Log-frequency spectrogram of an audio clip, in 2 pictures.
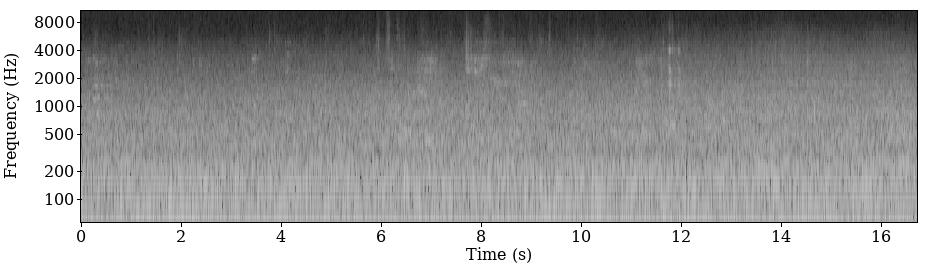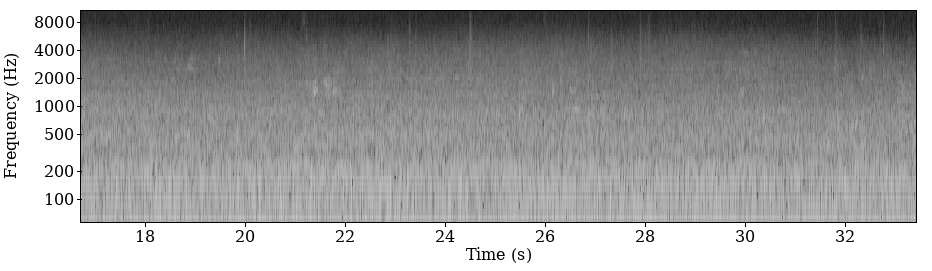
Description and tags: Jun Kaneko Dango 02 Android
Urban ambient captured as an attempted contact recording of one of Jun Kaneko’s ceramic Dango sculptures (2 of 4) in San Jose, CA, USA . Sampled on February 12, 2011 using a Sony Ericsson Xperia X10 wired piezo microphone, adhered with putty.
ceramic, contact, contact-mic, contact-microphone, field-recording, improvised-mic, urban, wikiGong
